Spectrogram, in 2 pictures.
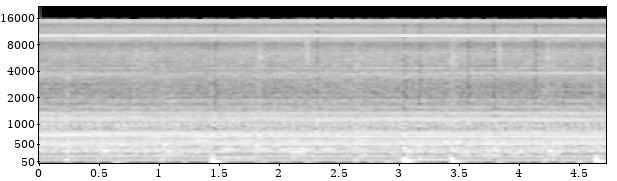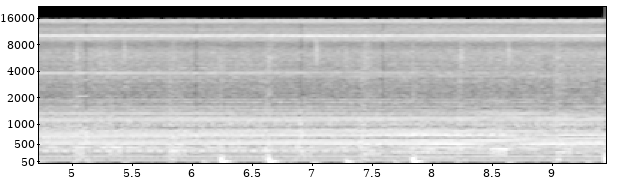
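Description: Steady motor hum of an airbrush air compressor. Over it, a deep thump repeats about every second and a half, sometimes followed quickly by a second one.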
